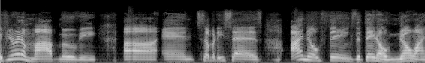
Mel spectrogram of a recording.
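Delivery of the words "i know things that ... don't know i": ordinary talk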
